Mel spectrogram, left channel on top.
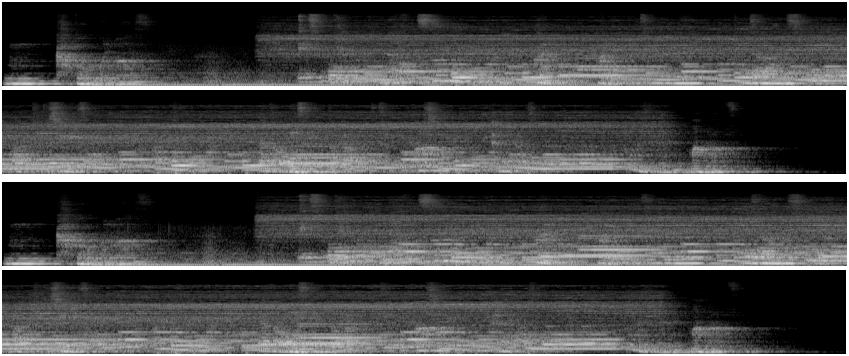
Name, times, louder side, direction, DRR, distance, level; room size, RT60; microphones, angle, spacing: voice 1, 0.0-1.5 5.3-5.5 5.9-6.2 11.3-11.5 12.6-12.9 14.7-15.8, equal, 20° left, -4 dB, 0.6 m, -22 dB
sound 1, 0.9-9.1, right 1 dB, 85° right, 0.4 m, -31 dB
sound 2, 2.5-15.1, right 2 dB, 30° right, 0.4 m, -35 dB
voice 2, 2.9-5.4 5.9-7.0 7.4-10.5 11.0-14.0, equal, 75° left, -7 dB, 0.9 m, -24 dB
sound 3, 3.3-14.6, equal, 45° right, 0.8 m, -21 dB
3.9 x 2.2 x 3.0 m, 1.3 s
head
